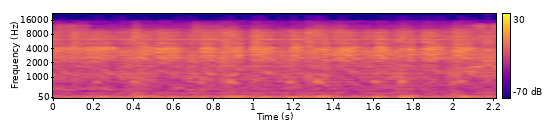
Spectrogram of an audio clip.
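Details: Tractor abandoned about 40 years since the early 80s, freezing morning, starting fluid used: steady rhythmic starter churn turning the engine over, never catching or speeding up; cranks but won't fire, timing possibly off.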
